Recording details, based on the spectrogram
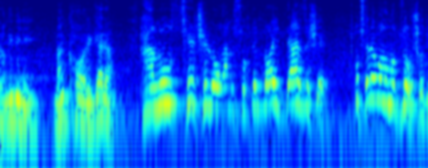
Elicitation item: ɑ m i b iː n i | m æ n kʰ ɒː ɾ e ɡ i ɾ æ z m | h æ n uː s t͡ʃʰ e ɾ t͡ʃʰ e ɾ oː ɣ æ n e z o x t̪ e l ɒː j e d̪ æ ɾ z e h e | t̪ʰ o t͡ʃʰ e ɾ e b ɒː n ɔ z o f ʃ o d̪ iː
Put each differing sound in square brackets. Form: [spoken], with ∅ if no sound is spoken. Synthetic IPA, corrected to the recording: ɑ m i b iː n i | m æ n kʰ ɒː ɾ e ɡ [æ] ɾ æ [∅] m | h æ n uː [z] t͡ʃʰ e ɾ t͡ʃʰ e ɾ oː ɣ æ n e [s] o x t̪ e l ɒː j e d̪ æ ɾ z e [ʃ] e | t̪ʰ o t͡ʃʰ e ɾ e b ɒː n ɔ z o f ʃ o d̪ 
